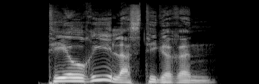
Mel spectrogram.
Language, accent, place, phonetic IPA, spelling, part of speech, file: German, Germany, Berlin, [teoˈʁiːˌlastɪɡəʁən], theorielastigeren, adjective, De-theorielastigeren.ogg
- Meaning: inflection of theorielastig: 1. strong genitive masculine/neuter singular comparative degree 2. weak/mixed genitive/dative all-gender singular comparative degree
